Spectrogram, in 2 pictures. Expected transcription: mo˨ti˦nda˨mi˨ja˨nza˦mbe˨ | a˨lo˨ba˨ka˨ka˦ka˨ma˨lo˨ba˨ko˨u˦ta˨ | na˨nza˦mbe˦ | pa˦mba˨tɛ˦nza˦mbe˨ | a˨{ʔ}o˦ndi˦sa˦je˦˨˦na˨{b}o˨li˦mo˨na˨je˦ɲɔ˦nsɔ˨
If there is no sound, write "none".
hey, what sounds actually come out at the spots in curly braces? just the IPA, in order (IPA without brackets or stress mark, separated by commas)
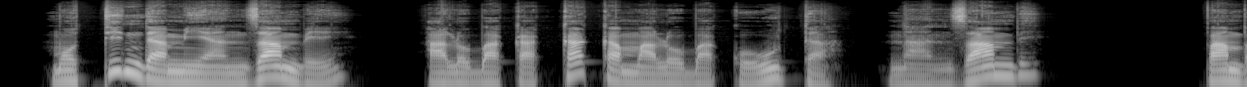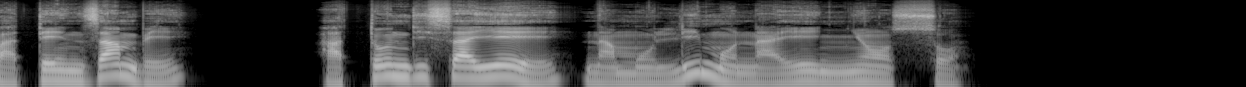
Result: t, m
